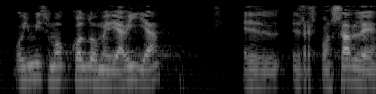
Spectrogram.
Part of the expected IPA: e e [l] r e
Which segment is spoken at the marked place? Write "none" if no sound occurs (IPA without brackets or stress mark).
l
